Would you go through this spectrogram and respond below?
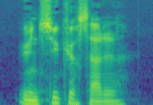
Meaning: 1. chapel of ease 2. branch (of a company, etc.)
- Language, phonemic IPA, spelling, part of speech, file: French, /sy.kyʁ.sal/, succursale, noun, Fr-succursale.ogg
